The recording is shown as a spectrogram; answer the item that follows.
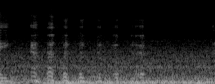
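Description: A man laughing in a run of short chuckles that die away after about a second and a half, over the steady low road and engine rumble inside a moving car.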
